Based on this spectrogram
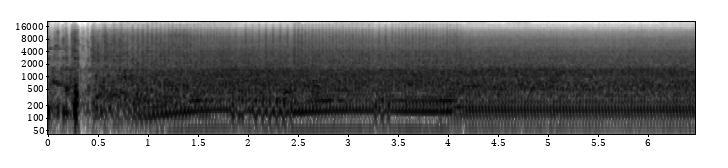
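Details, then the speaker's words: Free used generator, said to be broken, old fuel, on choke, dead battery so pull-started: fires on first pull and settles into steady, even drone with no knocks or misses; engine runs healthy. "god damn started up on the first freaking pull are you kidding me"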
